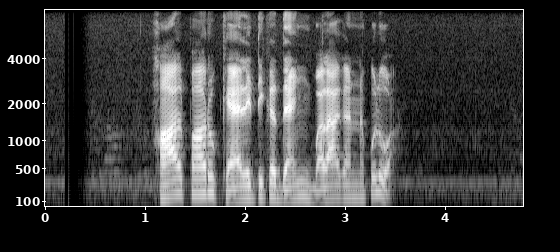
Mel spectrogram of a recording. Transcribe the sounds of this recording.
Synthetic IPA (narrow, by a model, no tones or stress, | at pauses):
haːlpaːɾukæːliʈikəd̪ɛŋbalaːɡanːəpuluʋa̰ŋ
